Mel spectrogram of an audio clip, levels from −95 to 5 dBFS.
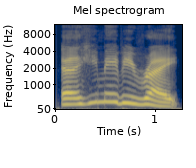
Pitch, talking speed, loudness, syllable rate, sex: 250 Hz, 190 wpm, -14 LUFS, 3.5 syllables/s, female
